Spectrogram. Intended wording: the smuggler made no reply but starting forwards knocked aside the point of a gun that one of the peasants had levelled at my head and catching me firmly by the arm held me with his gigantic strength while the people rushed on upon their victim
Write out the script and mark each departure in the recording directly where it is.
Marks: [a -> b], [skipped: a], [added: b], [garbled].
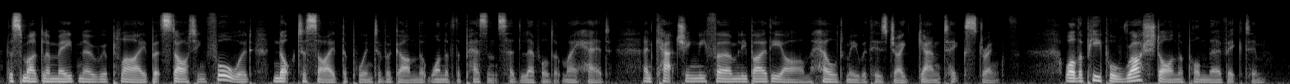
the smuggler made no reply but starting [forwards -> forward] knocked aside the point of a gun that one of the peasants had levelled at my head and catching me firmly by the arm held me with his gigantic strength while the people rushed on upon their victim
